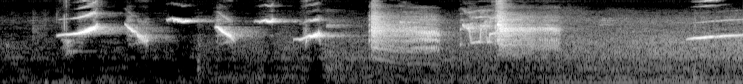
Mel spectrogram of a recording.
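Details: Cendet, or Long-tailed Shrike, imitating other birds' voices in masteran material for contest-bird training. Bright rising whistles in quick succession lead into two rasping, noisy bursts, then a thin rising whistle at the close.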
